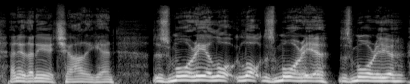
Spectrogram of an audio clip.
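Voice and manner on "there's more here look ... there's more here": high, loud panicked cry; proper panicking. Retold or imitated. Wife panicking as she finds more snake skin, loud and high. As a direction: yell it in a high panic, over and over. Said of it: "Proper panicking".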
